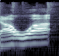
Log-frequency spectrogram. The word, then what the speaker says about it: Awa: Vale, de Awa, A-W-A, ¿vale? No de agua, que también... – Sí, sí, que el nombrecito de la ciudad en sí. Pronunciación española es agua, ¿sabes? – Sí.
